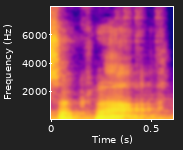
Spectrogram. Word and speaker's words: chakra: deep spiritual topics like a chakra that's actually pronounced chakra and you know if you you should respect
